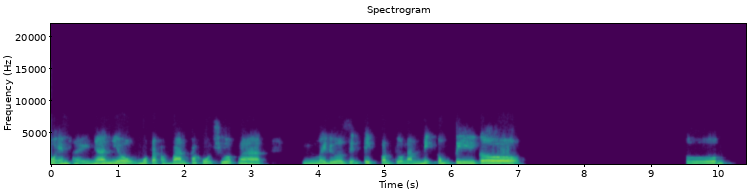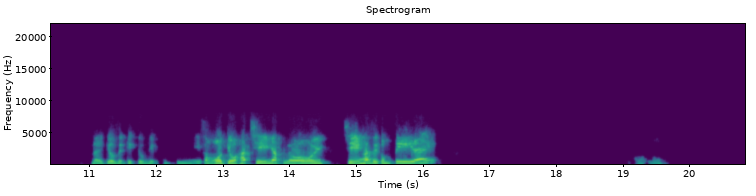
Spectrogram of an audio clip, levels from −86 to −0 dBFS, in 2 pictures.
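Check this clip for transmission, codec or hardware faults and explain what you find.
No faults turn up anywhere in this speech recording. The Opus voice compression keeps the full audio band with only a light coding texture, which fits hybrid-mode Opus at around 20 kbps.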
